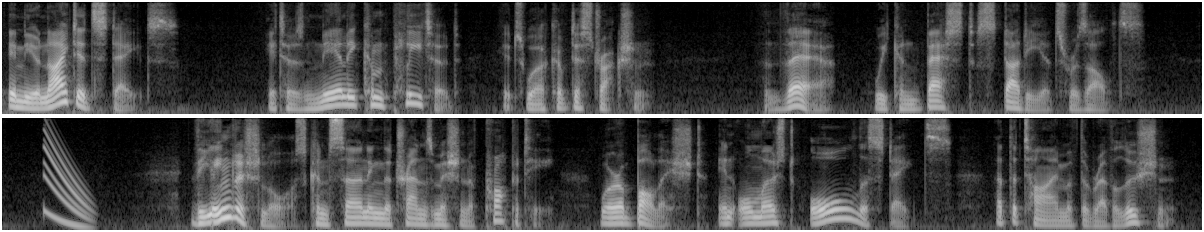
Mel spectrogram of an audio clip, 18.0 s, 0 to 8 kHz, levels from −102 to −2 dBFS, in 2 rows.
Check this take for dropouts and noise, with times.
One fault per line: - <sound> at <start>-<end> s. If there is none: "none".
- chirp at 9.3-9.7 s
